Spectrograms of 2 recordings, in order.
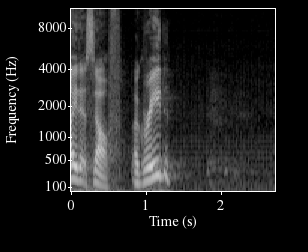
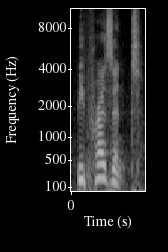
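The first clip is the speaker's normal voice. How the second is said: normal talking voice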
